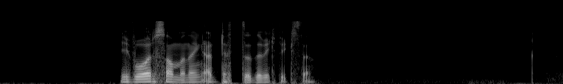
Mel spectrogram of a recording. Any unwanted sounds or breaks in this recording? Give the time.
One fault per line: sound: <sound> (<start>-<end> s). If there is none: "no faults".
no faults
